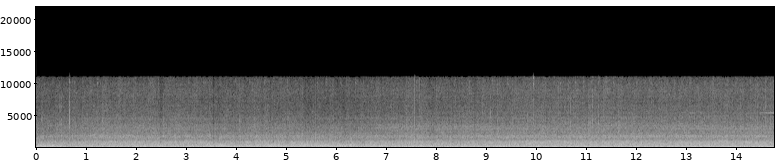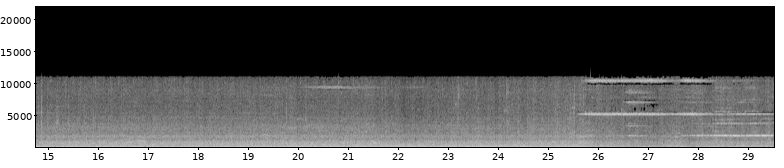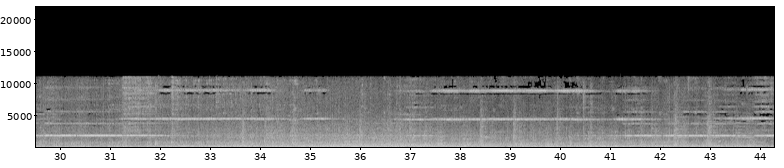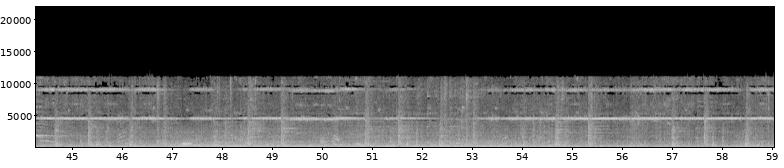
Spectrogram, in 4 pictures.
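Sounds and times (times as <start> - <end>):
wheels clacking over rail joints: 21.0 - 59.0
wheel flanges squealing: 25.4 - 59.0.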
